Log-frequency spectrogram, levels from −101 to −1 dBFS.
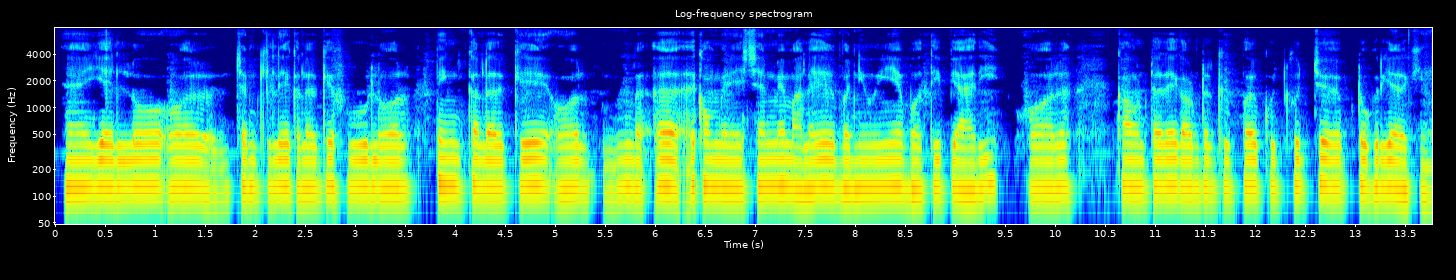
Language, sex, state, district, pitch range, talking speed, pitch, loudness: Hindi, male, Bihar, Gopalganj, 125-130 Hz, 130 wpm, 125 Hz, -35 LUFS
